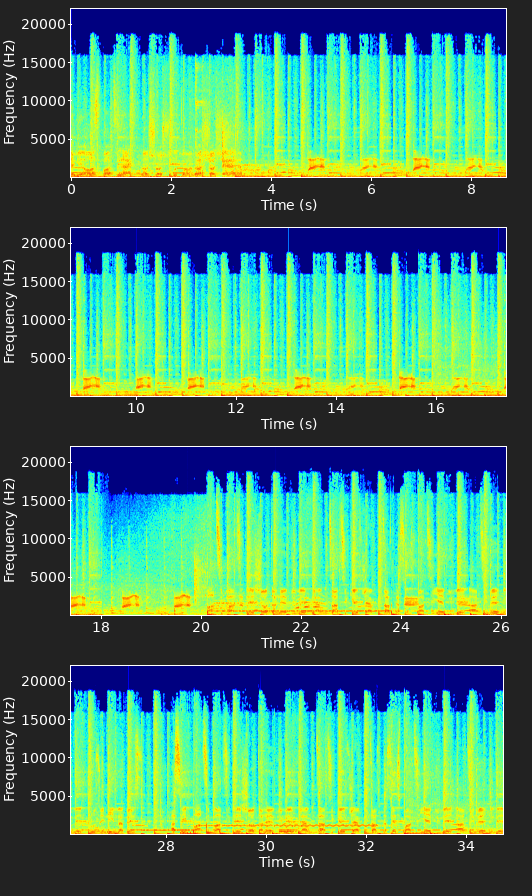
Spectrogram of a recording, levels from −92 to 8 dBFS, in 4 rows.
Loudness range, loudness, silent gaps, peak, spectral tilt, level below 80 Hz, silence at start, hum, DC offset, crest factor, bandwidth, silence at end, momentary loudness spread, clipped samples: 2 LU; -13 LUFS; none; 0 dBFS; -3.5 dB/octave; -16 dBFS; 0 s; none; under 0.1%; 12 dB; 19.5 kHz; 0 s; 4 LU; under 0.1%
